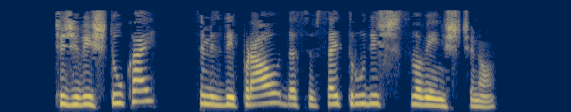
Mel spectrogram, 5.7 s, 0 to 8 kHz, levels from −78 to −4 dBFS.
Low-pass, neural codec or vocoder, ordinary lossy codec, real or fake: 7.2 kHz; none; MP3, 24 kbps; real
